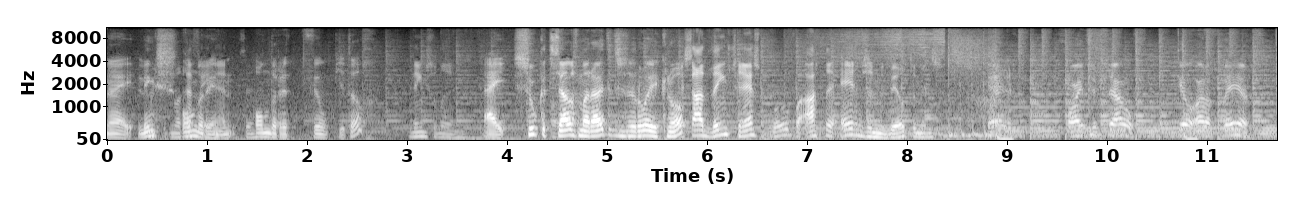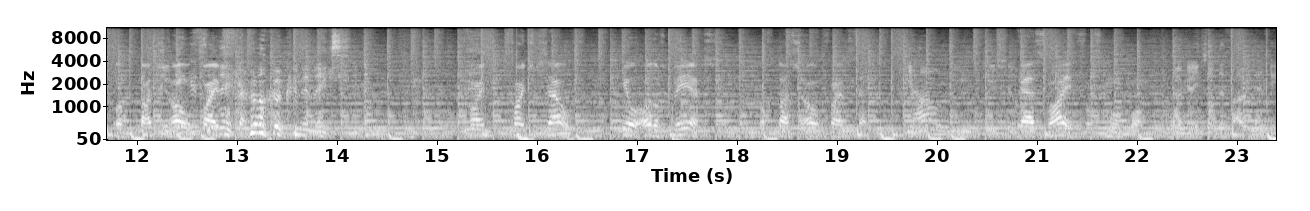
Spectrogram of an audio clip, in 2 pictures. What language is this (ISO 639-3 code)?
nld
